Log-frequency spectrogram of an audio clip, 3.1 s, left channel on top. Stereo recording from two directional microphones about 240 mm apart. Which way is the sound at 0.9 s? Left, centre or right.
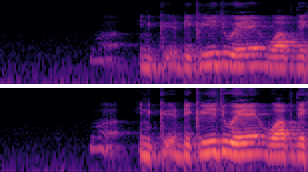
Right.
